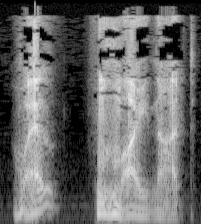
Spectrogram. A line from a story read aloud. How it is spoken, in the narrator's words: He laughed again delightedly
